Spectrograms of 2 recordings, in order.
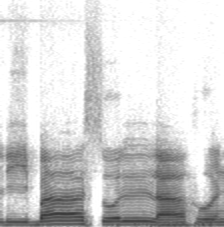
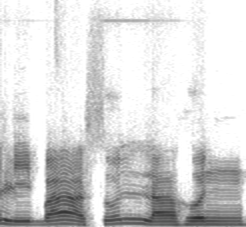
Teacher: Lahun maksudnya bukan hun tapi hun, nun tu yang kita tekan dengan kadar 2 harakat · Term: dengung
